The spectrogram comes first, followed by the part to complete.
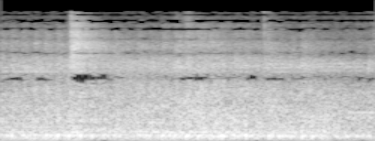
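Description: A steady low mechanical drone, like an engine running, holds throughout. About half a second in there is a brief faint scratch of a marker writing on a whiteboard.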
